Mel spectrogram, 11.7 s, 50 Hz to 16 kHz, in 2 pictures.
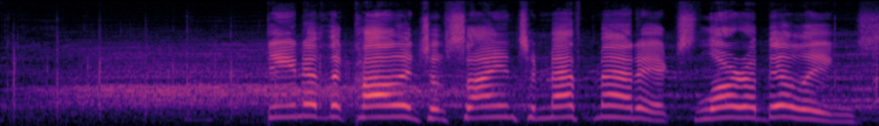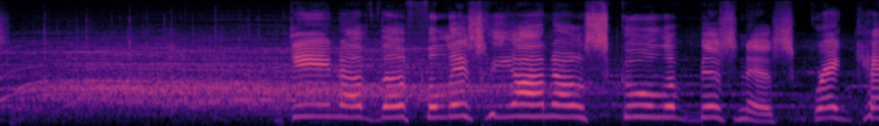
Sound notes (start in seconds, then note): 5.5 cheers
